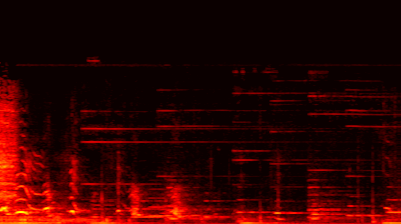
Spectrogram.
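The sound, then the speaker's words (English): A dog whimpers and yips over and over, high wavering whines mixed with short sharp barks at an irregular pace. “You get the dog. I'll get the puppies.”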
